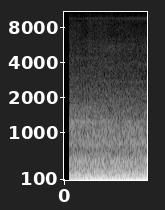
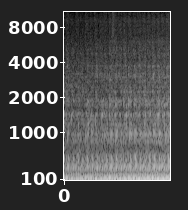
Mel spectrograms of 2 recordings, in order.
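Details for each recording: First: 2010 VW GTI after engine rebuild, driving on the freeway after refuelling to replace two-year-old gas blamed for the misfire and after a low oil pressure sensor replacement: deep smooth steady rumble, zero misfires; normal running. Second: 2010 VW GTI 2-door turbo engine, rebuilt after timing chain tensioner failure, first start: catches into an uneven, lumpy, loping idle with one cylinder not pulling, found to be an unplugged injector; misfire.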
